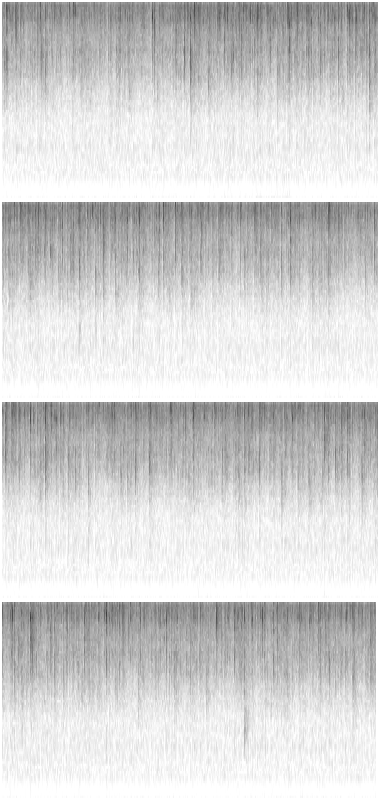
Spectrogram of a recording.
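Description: Steady gentle rain: a dense, even patter of fine drops with no thunder.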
